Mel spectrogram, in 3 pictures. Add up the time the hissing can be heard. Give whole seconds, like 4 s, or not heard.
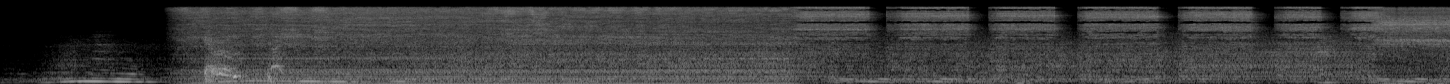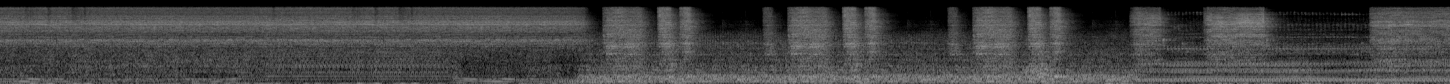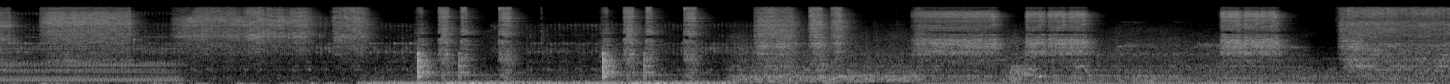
42 s.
